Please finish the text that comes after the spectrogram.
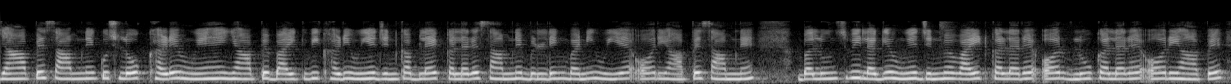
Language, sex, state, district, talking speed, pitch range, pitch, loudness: Hindi, female, Bihar, Vaishali, 190 wpm, 255-275 Hz, 265 Hz, -13 LUFS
